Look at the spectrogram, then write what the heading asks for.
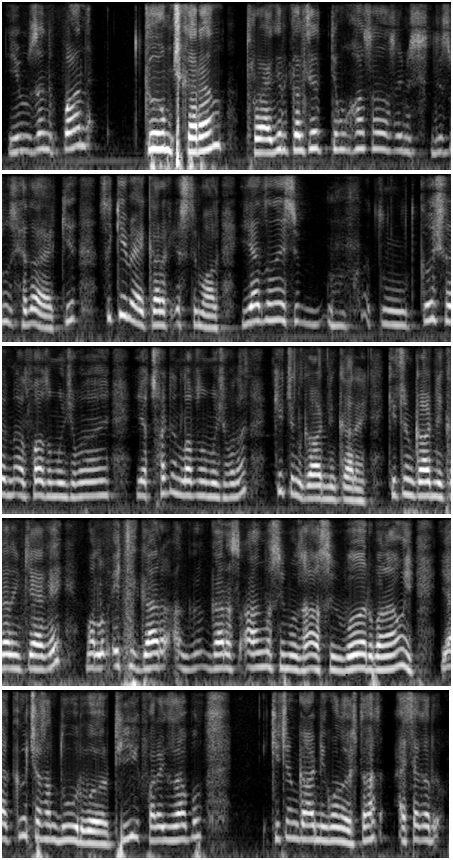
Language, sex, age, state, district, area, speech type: Kashmiri, male, 30-45, Jammu and Kashmir, Ganderbal, rural, spontaneous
